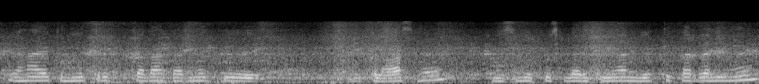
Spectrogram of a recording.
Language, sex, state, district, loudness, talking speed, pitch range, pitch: Hindi, male, Uttar Pradesh, Gorakhpur, -18 LUFS, 120 wpm, 155-170 Hz, 165 Hz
